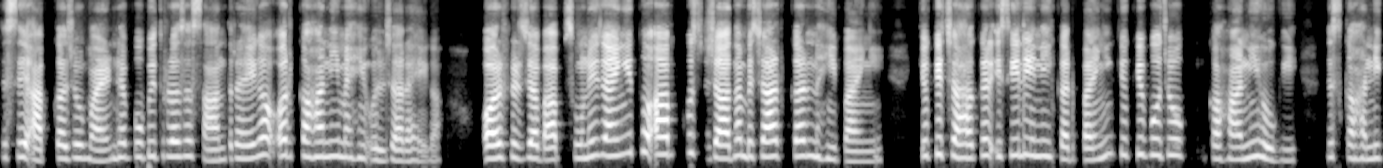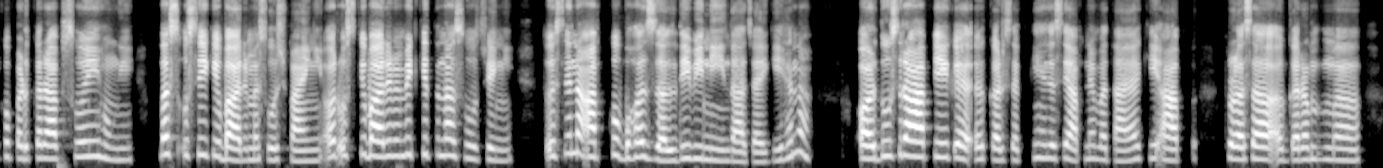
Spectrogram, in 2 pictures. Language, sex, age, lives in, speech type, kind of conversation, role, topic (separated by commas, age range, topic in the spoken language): Hindi, female, 25-29, India, conversation, advice, advisor, सोते समय चिंताएँ और विचार लगातार दौड़ते रहते हैं, उन्हें कैसे रोकूँ?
